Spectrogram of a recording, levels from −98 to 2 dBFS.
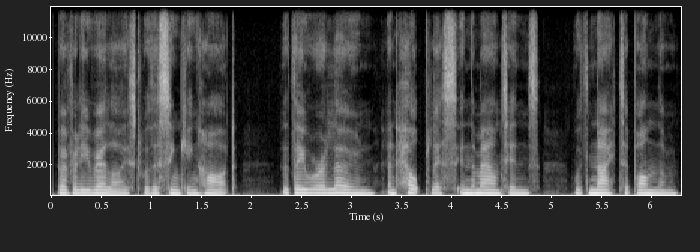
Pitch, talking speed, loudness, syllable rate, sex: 200 Hz, 180 wpm, -17 LUFS, 5.6 syllables/s, female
